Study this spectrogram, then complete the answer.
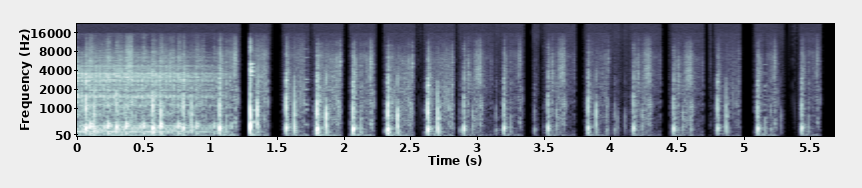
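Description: Footsteps run quickly on pavement.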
